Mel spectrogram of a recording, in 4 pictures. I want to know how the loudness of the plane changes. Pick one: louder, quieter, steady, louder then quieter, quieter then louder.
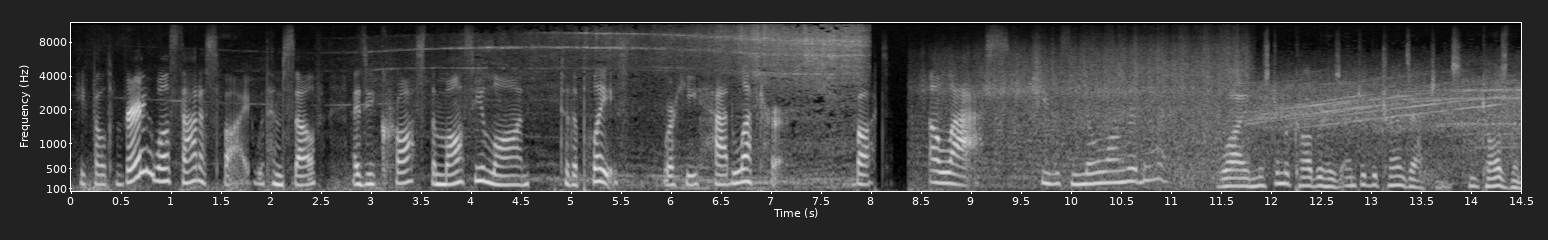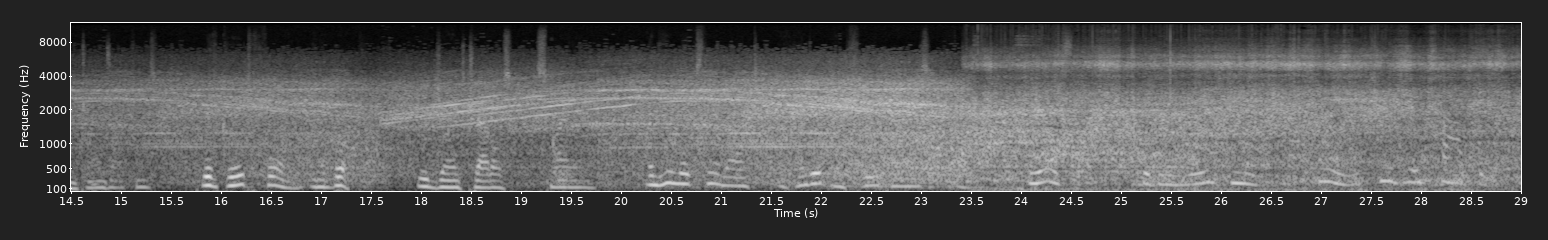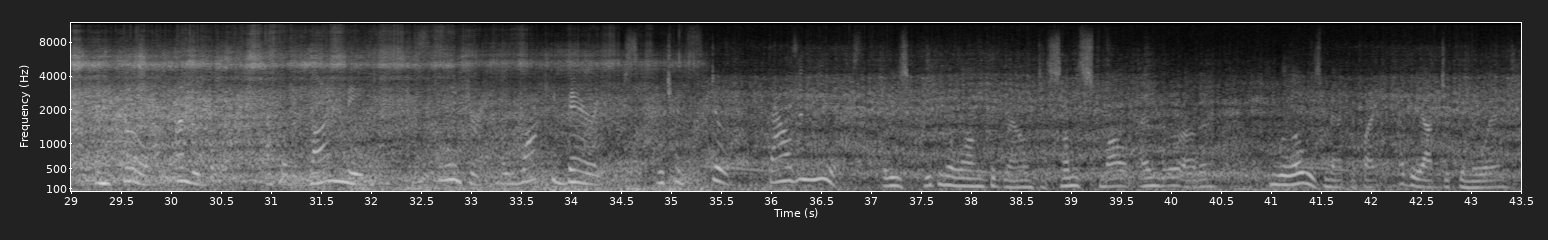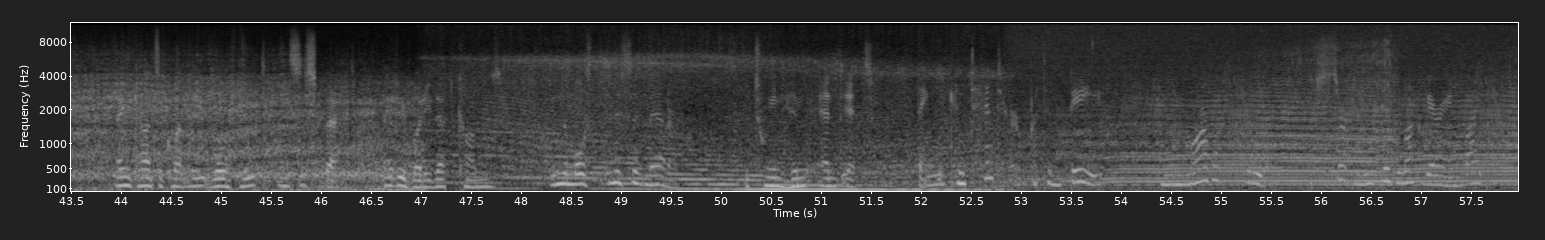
louder then quieter.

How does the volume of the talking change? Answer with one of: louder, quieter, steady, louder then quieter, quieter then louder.
quieter.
